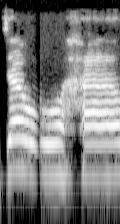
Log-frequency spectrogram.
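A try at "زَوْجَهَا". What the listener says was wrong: Terbacanya zauha. Salah. Zaujaha.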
